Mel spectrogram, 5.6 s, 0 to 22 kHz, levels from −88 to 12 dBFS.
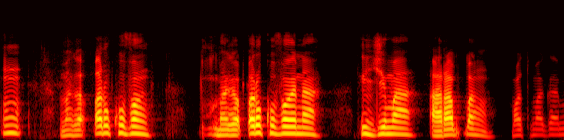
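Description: Nothing here calls for comment; it's just a bit of speech with nothing going wrong in it.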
